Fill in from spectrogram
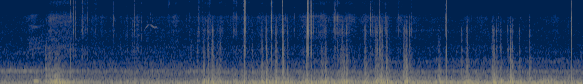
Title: taigun virtus rattling noise in all doors while driving all doors beeding rattle rubbing #vwvirtus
